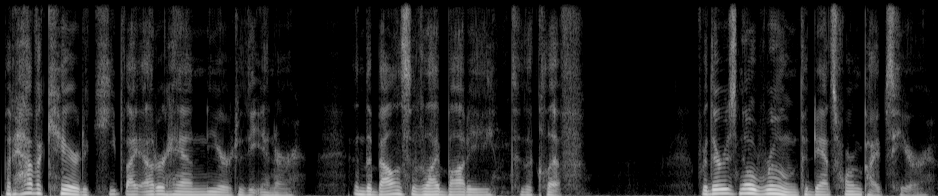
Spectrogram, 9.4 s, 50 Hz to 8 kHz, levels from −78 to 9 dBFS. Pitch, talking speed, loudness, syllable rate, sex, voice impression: 120 Hz, 200 wpm, -17 LUFS, 5.4 syllables/s, male, very masculine, very adult-like, old, thick, slightly thin, tensed, slightly powerful, slightly bright, slightly dark, slightly hard, clear, slightly fluent, cool, very intellectual, slightly refreshing, sincere, calm, reassuring, slightly unique, elegant, slightly wild, very sweet, kind, strict, slightly modest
